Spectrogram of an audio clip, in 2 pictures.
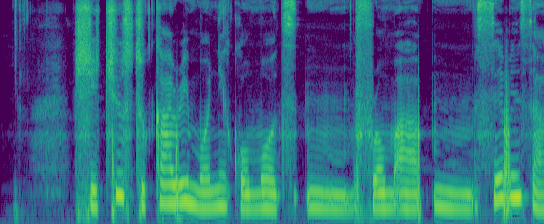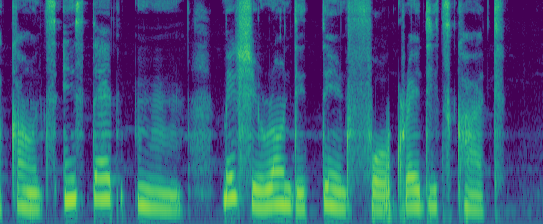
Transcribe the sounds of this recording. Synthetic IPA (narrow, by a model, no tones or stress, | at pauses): ʃit͡ʃustʰukʰaɹimɔnikʰɔmɔt̩ | fɹɔ̃ma | sevĩnsakʰãʊ̃ntĩnstɛd̩ | mekʃiɹɔ̃ndəθĩŋfɔkʰɹɛditkʰad̥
